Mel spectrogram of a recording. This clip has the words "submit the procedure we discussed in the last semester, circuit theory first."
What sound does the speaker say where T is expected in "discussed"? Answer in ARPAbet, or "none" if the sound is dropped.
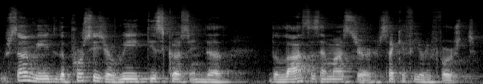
none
